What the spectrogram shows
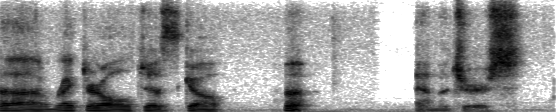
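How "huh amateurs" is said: quiet muttering under the breath. Speaking in character, commenting on two travelers: muttered under his breath. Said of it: "kind of under his breath".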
